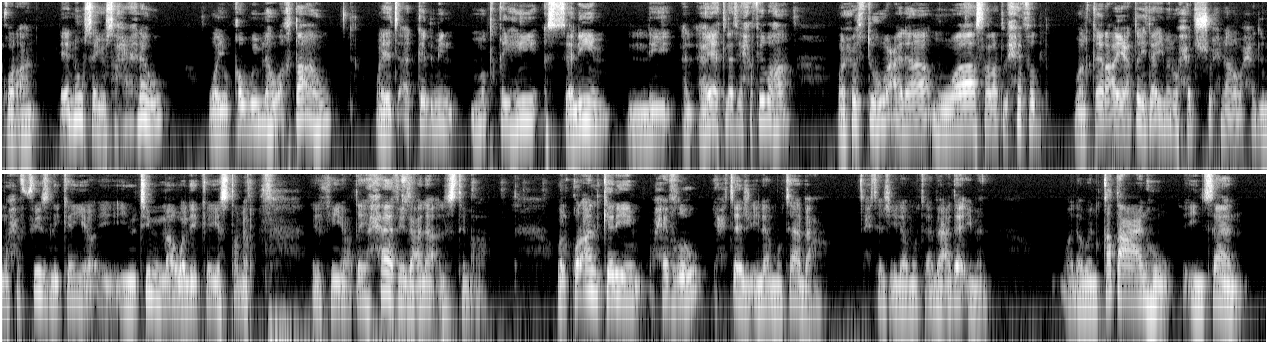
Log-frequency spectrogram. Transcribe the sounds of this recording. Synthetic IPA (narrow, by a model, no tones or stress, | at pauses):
lqʊɾʔæ̰ːnlɪʔænːhusæjʊsˤɑħːɑħlæhu | wəjʊqɑwːəmlahuʔɑxt̪ˤɑʔahu | wəjæt̪aʔækːad̪mənnʊt̪ˤqəɦiəsːæliːmləlʔæjæːt̪əlːæt̪iħɑfɑðˤɑhɑ | wəħʊθːʊhʊʕa̰læmʊwɑsˤɑlɑt̪lħəfðˤ | wəlqəɾˤɑ̰ʔajoʕt̪ˤihd̪æʔɪmənwaħəd̪əʃːʊħnaʔwʔaħad̪əlmʊħafːəzləkæjːʊt̪əmːawəlɪkæjːəst̪æmə̰rːɪkæjjʊ̰ʕt̪ˤiːhħafəzʕalæ̰ə̰ləst̪əmɾˤɑ̰ɾˤ | wəlqʊɾʔæːnəlkaɾiːmwħəfðˤʊhʊjəħt̪æːʒʔəlæmʊt̪æːbaʕajəħt̪æʒʔəlæmʊt̪æːbaʕad̪æːʔɪman | wələwənqɑt̪ˤɑʕʕanɦʊlʔənsæːn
